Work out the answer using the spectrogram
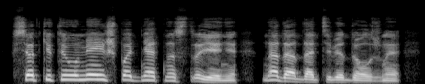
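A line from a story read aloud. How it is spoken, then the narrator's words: Moaning through laughter. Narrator (Russian): сквозь смех простонала она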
